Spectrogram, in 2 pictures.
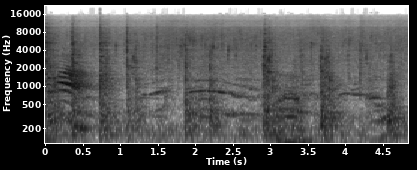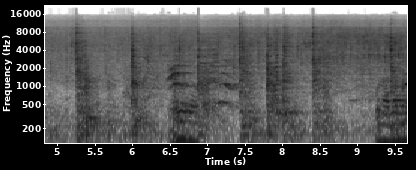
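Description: Garlic sizzles loudly in a pan as dinuguan cooking begins, with a spatula scraping and stirring in a quick, irregular rhythm; no one talks.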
